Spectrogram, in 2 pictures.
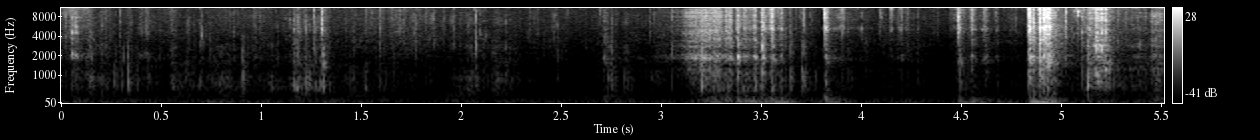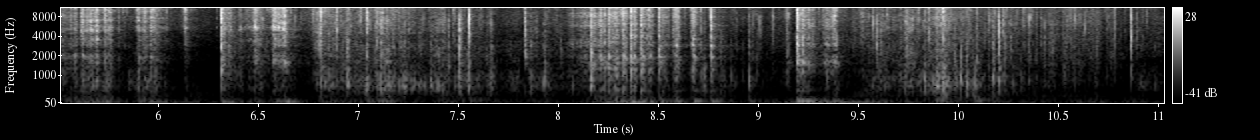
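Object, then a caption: Bar of soap. A utility knife blade shaves and scrapes flakes from the edge of a solid, palm-sized pink bar of dry soap held in one hand, while fingers with long painted nails press the flakes onto a pile of pink shavings on the table. The sound is a run of dry, bright scraping and crisp crunching bursts with short crinkly crackles between them, louder in the later strokes.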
